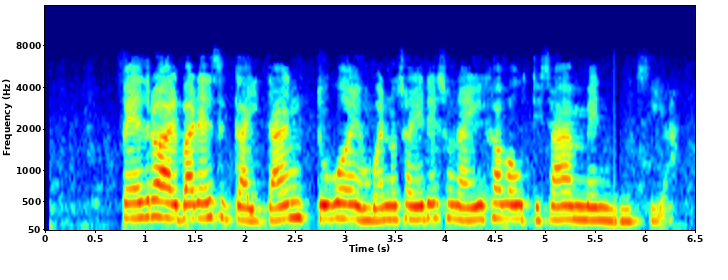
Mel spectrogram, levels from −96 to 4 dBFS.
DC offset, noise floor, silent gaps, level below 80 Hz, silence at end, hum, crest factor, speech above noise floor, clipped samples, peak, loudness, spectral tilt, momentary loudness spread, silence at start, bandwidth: under 0.1%; -56 dBFS; none; -58 dBFS; 0.2 s; none; 16 dB; 39 dB; under 0.1%; -2 dBFS; -17 LUFS; -8 dB/octave; 10 LU; 0.8 s; 6 kHz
